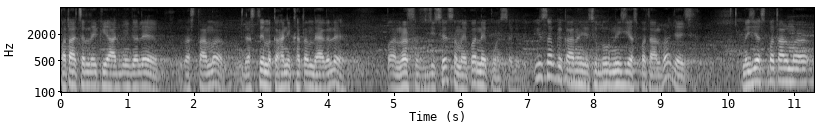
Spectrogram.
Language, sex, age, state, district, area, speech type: Maithili, male, 30-45, Bihar, Supaul, urban, spontaneous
